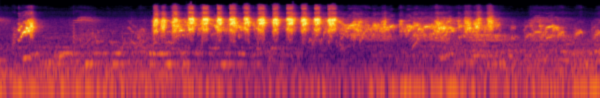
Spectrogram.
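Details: Breeding colony of budgerigars, an aviary flock: a steady train of rapid chattering clicks about four per second, followed by mixed warbling chirps from several birds.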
